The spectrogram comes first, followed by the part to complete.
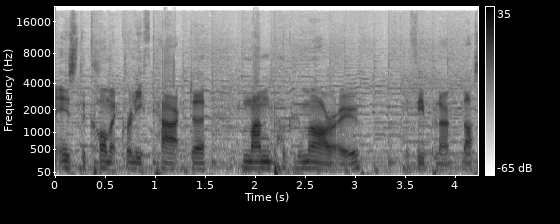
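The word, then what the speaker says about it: Manpukumaru: My Favorite progression is the comic relief character manumaru if you PR that's how you pronounce her name a character that loves food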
